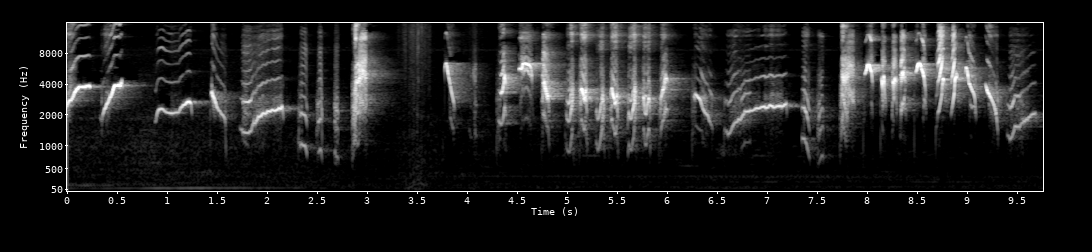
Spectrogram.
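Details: Long-tailed shrike giving a mimicking song full of borrowed phrases: slurred whistles, rising and falling notes, rapid clicks and chatter, a brief pause near the middle, then dense varied phrases.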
